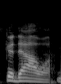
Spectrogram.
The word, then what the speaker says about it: Godawa: No, it's Godawa.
